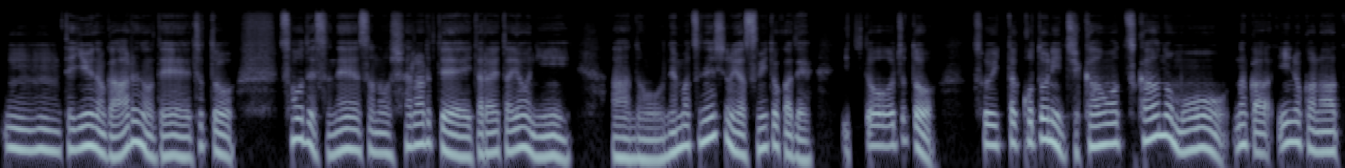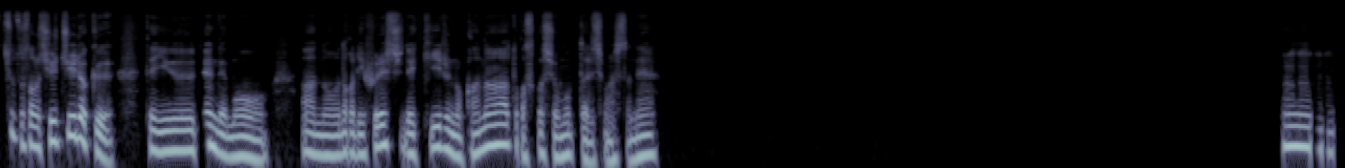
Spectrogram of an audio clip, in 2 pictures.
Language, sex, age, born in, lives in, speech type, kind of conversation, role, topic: Japanese, male, 30-34, Japan, Japan, conversation, advice, user, どうすれば娯楽に集中する時間を作れますか？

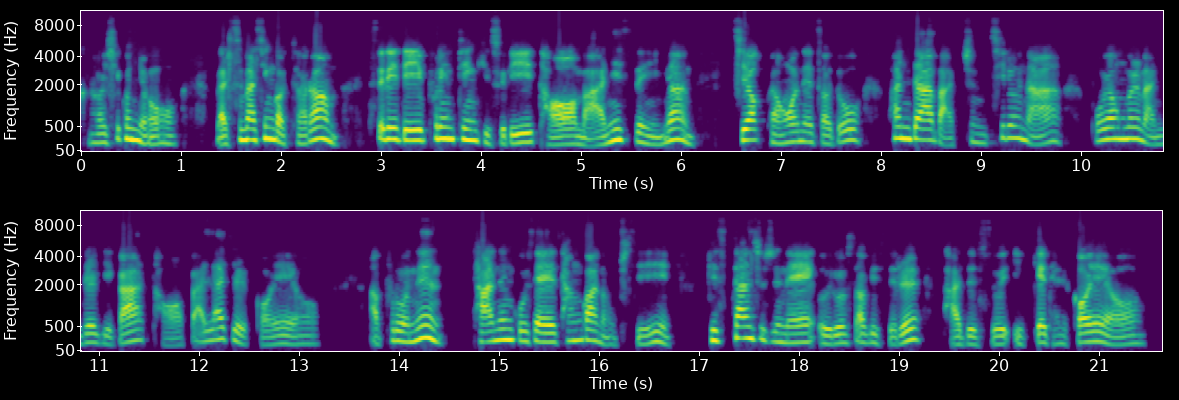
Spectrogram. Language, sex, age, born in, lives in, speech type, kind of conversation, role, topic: Korean, female, 45-49, South Korea, France, read, expert-assistant, expert, 3D 프린팅 기술이 의료 분야에서 사용되는 사례는 무엇인가요?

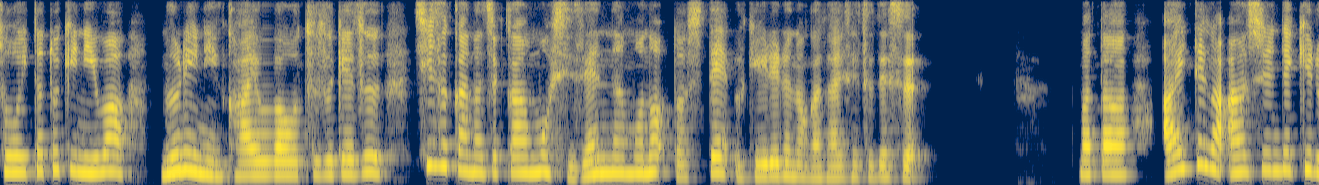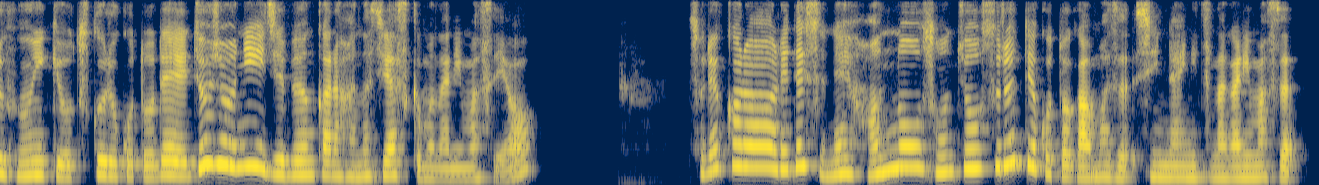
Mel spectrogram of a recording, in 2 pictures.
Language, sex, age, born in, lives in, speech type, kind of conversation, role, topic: Japanese, female, 30-34, Japan, Japan, read, expert-assistant, expert, 多文化共生社会で、異文化の人々と良い人間関係を築くための習慣や日々のルーティンにはどんなものがありますか？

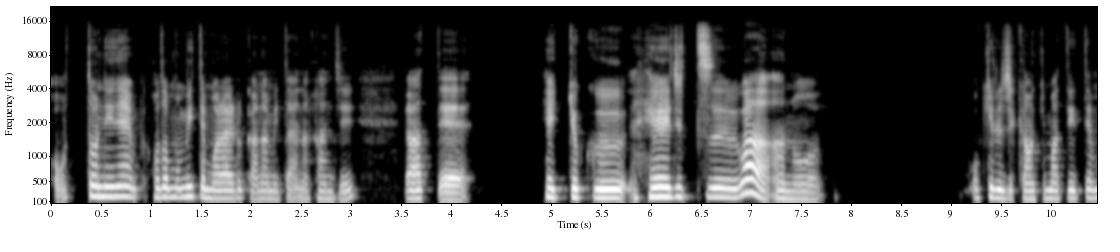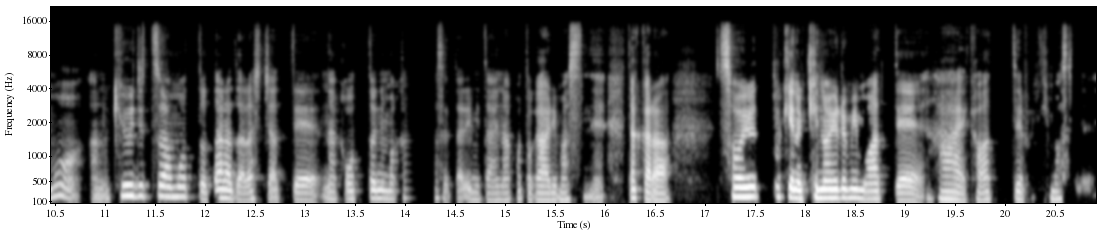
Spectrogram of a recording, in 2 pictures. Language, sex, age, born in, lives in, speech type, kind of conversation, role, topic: Japanese, female, 35-39, Japan, United States, conversation, advice, user, どうすれば毎晩同じ時間に寝る習慣を身につけられますか？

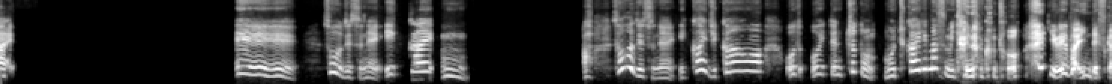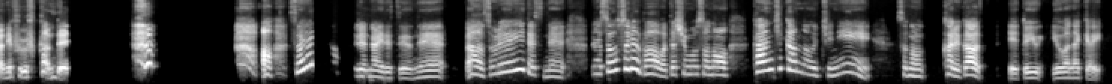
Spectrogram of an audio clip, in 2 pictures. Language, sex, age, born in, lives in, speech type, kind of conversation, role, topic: Japanese, female, 50-54, Japan, Japan, conversation, advice, user, 批判を受けたときに冷静さを保つには、どうすればよいですか？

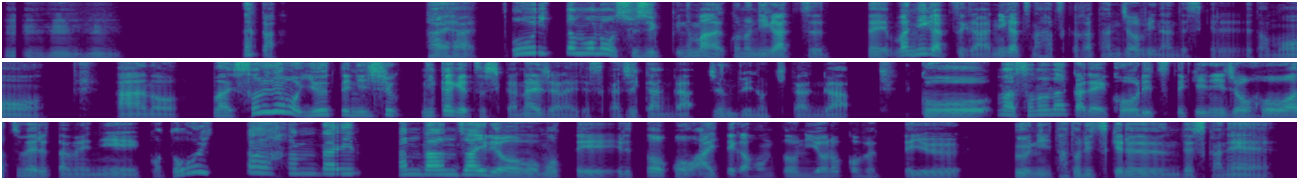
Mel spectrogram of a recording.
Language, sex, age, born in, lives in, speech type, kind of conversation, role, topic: Japanese, male, 20-24, Japan, Japan, conversation, advice, user, プレゼントで相手が本当に喜ぶものを見つけるには、どうすればよいですか？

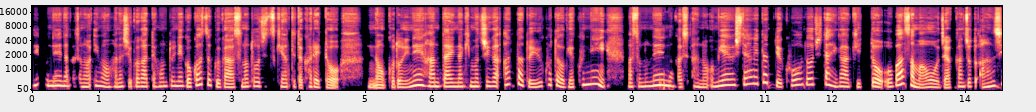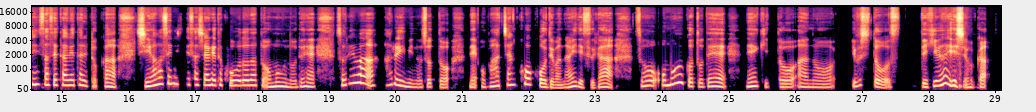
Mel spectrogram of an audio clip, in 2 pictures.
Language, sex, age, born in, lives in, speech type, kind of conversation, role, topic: Japanese, female, 55-59, Japan, United States, conversation, advice, advisor, 別れを決めたことに罪悪感や後悔を感じていますか？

